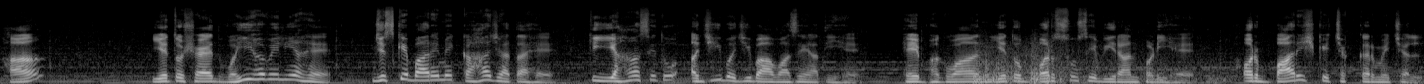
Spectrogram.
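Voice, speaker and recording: A man's voice: medium pitch, big pitch swings, slow pace, music in the background. A man voicing a poor, hardworking young village man who speaks in rustic village speech and exclaims often, in a cartoon story. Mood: fretful.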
